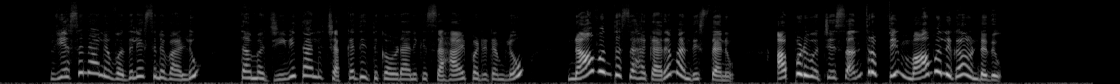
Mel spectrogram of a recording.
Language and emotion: Telugu, happy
